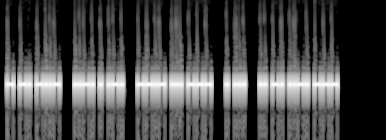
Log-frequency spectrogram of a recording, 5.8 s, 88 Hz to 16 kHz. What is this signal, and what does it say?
Morse code, heard as a keyed tone, about 39 wpm, 700 Hz. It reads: TNX FER QSO ES INFO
